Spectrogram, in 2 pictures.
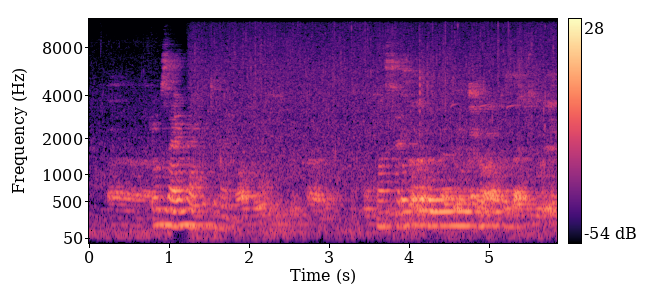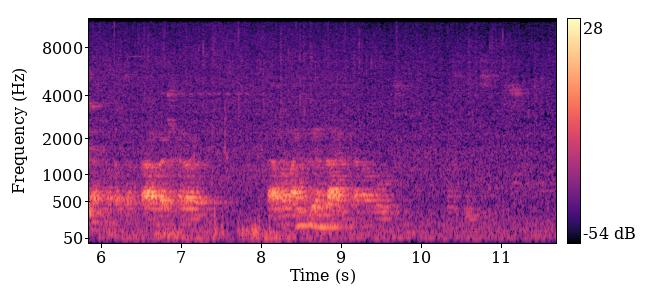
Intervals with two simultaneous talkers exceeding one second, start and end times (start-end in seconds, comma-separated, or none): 3.7-5.4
